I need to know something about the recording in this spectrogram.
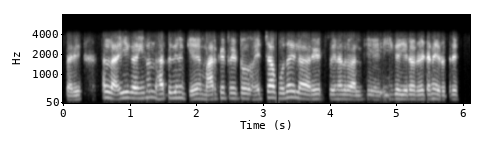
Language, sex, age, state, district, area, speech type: Kannada, male, 30-45, Karnataka, Bellary, rural, conversation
